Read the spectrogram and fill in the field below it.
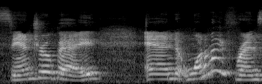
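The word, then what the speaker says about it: Saint-Tropez: next i finished up san tropez i always want to say san tropez but that's not how you say it it's sandro bay and one of my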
